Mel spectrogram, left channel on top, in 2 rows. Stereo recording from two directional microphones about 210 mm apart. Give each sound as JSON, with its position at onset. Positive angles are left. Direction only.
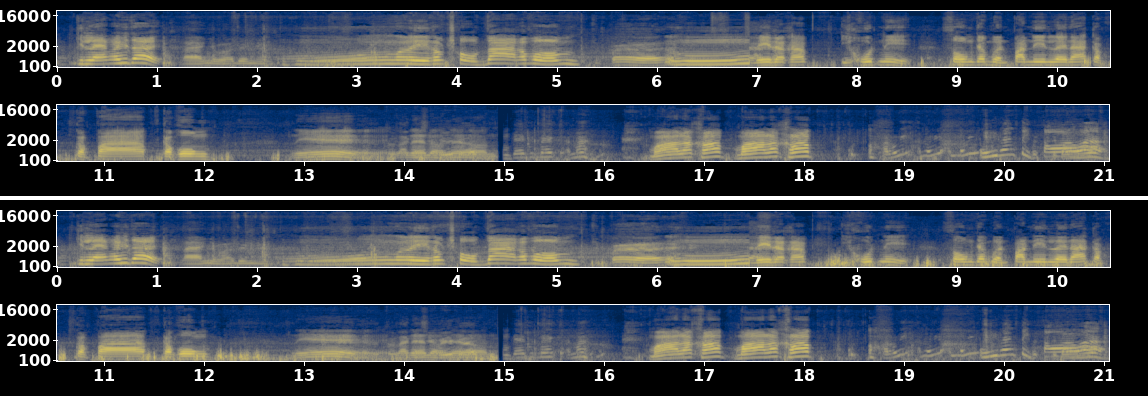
{"t": 0.2, "sound": "speech", "side_deg": 0}
{"t": 1.3, "sound": "speech", "side_deg": 40}
{"t": 2.0, "sound": "speech", "side_deg": 0}
{"t": 16.5, "sound": "speech", "side_deg": 0}
{"t": 20.0, "sound": "a sound", "side_deg": 40}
